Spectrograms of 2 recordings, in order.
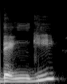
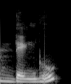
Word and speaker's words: dengue: oh by the way it's pronounced dengue not Deng goo it O'Malley Ali is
